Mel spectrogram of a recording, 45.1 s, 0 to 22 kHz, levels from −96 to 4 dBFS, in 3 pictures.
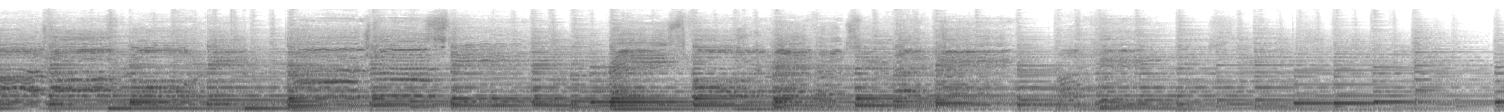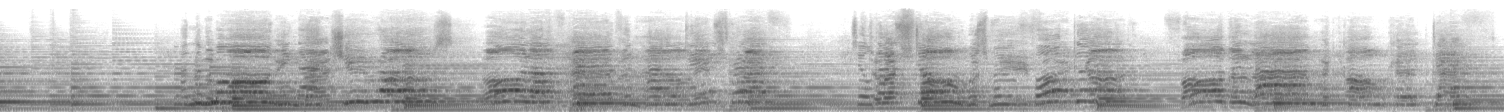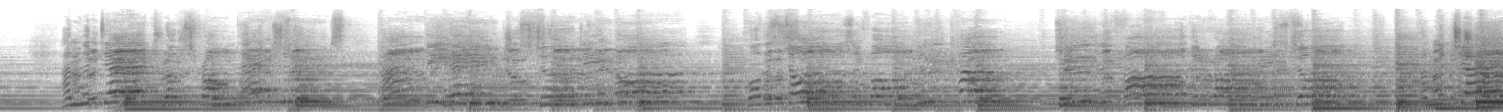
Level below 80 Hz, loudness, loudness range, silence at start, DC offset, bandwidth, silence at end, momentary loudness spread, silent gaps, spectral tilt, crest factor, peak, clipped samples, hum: -62 dBFS; -29 LUFS; 7 LU; 0 s; under 0.1%; 14.5 kHz; 0 s; 12 LU; none; -5.5 dB/octave; 20 dB; -8 dBFS; under 0.1%; none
